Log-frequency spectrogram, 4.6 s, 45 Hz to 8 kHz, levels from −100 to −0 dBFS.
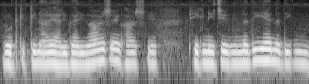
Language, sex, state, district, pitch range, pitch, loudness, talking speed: Hindi, female, Maharashtra, Washim, 160-175 Hz, 165 Hz, -13 LUFS, 180 wpm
